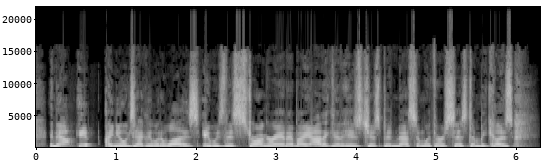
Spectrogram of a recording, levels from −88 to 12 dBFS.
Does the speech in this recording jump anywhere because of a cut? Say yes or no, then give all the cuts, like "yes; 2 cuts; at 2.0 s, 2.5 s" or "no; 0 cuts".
no; 0 cuts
